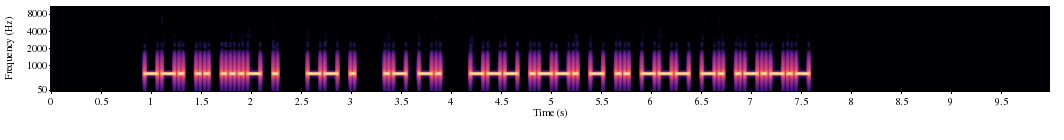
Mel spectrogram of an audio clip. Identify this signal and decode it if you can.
Morse code, heard as a keyed tone, about 28 wpm, 700 Hz. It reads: GIVE ME AN OPTION.
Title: Sentences from Top 1300 Words 28wpm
